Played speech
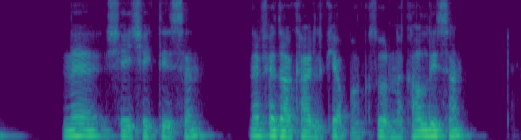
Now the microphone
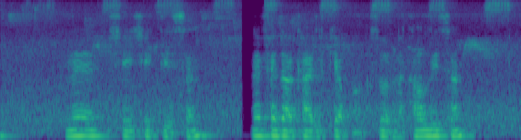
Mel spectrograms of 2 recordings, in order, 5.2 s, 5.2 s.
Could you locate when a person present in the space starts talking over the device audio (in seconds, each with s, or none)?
none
